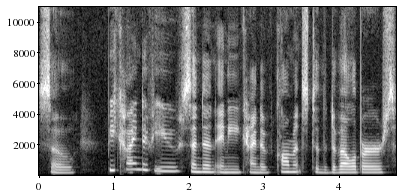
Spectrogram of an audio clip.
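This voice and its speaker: The voice is an unremarkable speaking voice, moving at a fairly slow pace with ordinary pitch variation. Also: woman. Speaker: gaming YouTuber. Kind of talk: game review talk to camera. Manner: friendly, casual.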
